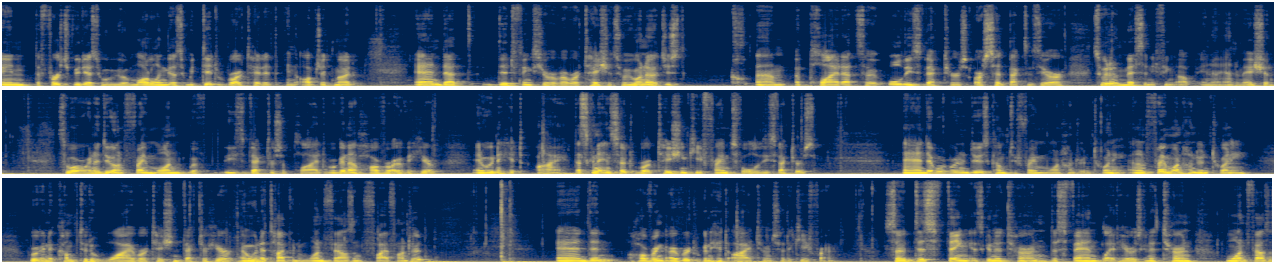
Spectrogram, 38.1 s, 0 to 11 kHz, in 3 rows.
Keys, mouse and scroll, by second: 22.1-26.1 drag, 27.3 click, 29.7 0, 30.5 Return, 34.2 click.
